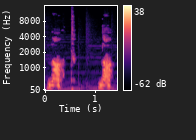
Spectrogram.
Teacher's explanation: la o de not se pronuncia como una a profunda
